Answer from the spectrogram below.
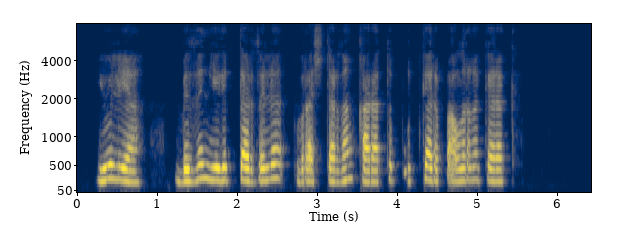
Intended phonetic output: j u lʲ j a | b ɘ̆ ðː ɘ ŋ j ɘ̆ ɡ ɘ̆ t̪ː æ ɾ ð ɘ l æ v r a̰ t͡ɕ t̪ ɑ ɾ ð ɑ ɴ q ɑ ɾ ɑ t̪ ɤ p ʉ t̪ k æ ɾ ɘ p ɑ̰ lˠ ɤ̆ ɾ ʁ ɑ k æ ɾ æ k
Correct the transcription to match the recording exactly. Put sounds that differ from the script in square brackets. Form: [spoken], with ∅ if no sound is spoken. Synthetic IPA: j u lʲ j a | b ɘ̆ ðː ɘ ŋ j ɘ̆ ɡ ɘ̆ t̪ː æ ɾ ð ɘ l æ v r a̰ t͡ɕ t̪ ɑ ɾ ð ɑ ɴ q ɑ ɾ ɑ t̪ ɤ p ʉ t̪ k æ ɾ ɘ p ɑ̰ lˠ ɤ̆ ɾ ʁ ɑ k æ ɾ æ k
